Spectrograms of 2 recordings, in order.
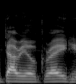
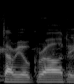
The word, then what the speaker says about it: Dario Gradi: well that he was calling him Dario Grady and it's Dario gradi I that oh I'm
